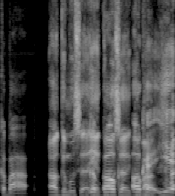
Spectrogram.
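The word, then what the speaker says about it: Gemüse: I might say it wrong, but Jim Yus kebab. Oh, Gamusa.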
